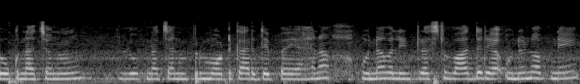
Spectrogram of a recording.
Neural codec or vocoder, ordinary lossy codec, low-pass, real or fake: none; none; none; real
